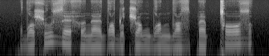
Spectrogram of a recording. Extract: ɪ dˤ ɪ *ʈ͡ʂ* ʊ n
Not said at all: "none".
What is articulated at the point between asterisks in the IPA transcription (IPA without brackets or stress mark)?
ʈ͡ʂ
